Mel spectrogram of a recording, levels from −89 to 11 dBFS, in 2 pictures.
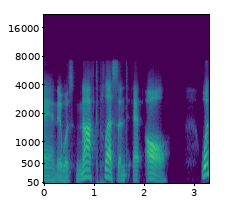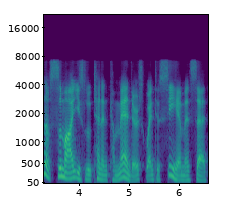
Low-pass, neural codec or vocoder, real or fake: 7.2 kHz; codec, 16 kHz, about 1 kbps, DyCAST, with the encoder's durations; fake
